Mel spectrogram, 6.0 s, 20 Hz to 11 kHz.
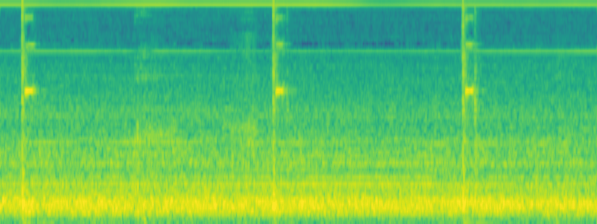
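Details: PowMr 5.6 kW solar inverter whistles with steady, very high tones plus a faint click and chirp every couple of seconds; cause unknown, something to keep an eye on.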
